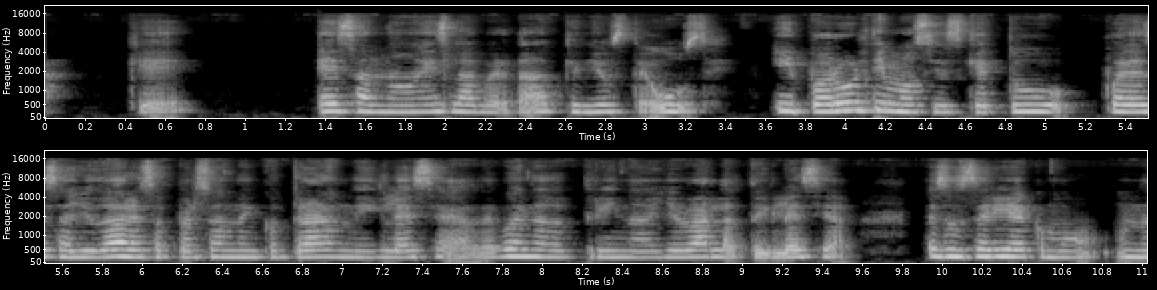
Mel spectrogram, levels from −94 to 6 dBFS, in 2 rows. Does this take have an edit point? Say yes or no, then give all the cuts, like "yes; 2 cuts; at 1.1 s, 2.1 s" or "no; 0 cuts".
no; 0 cuts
